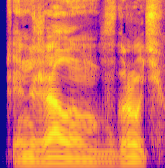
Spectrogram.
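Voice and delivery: slow, thick murmur; slow, lowish drunken mumble; drunken muttering. A narrator's reading. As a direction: mutter it slowly as a tipsy monk. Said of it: "бормотал Горанфло".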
